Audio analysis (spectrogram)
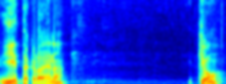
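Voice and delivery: usual speaking voice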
